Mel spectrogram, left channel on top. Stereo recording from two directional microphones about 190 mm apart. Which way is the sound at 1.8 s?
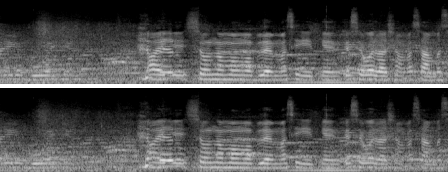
5° right (ahead or behind).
